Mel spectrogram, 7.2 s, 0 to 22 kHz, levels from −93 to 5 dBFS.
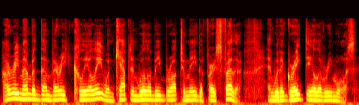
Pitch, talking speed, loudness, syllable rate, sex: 135 Hz, 175 wpm, -16 LUFS, 5.0 syllables/s, male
